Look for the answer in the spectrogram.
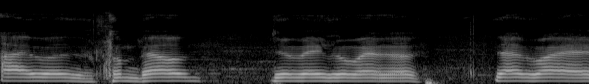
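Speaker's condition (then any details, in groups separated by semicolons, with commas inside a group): ALS; symptoms began about two years ago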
